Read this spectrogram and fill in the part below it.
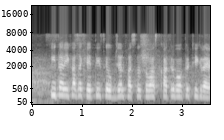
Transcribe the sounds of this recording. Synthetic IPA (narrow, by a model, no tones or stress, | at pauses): it̪ɐɾiːkasekʰeːt̪iseʊpd͡ʒəlpʰɐsəlsʋaːst̪kʰaːt̪ɪɾbɐɦʊt̪iʈʰiːkɾɐɦe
